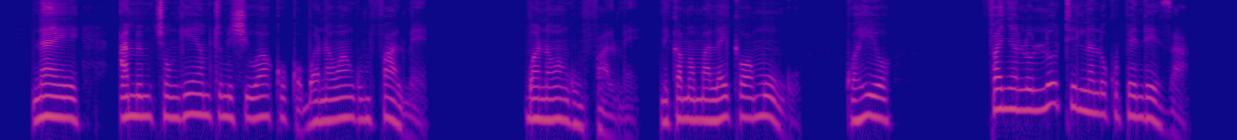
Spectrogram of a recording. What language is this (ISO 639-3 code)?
swa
